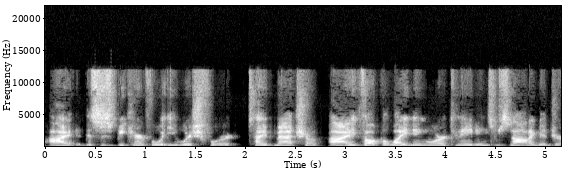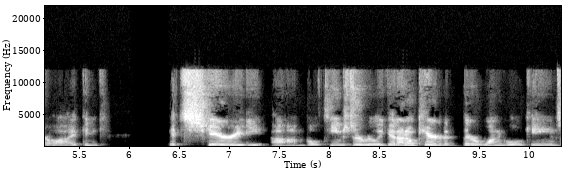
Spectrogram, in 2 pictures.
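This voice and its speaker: A man's voice: on the low side, fairly bright tone, no echo, rough recording. A man co-hosting a sports podcast, speaking plainly and matter-of-factly. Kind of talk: casual sports chat.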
